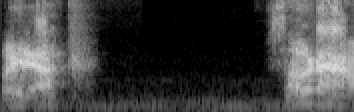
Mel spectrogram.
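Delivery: gruff, rough, very loud shout. Game master voicing someone shouting from behind the players: gruff shout. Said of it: "You hear a gruff voice from behind shout out".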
